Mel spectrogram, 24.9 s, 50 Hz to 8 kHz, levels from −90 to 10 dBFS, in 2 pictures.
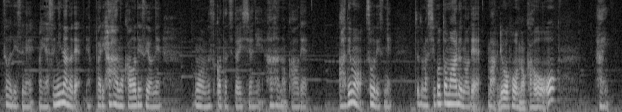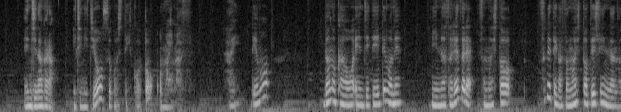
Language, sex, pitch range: Japanese, female, 155-210 Hz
